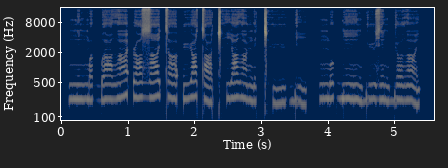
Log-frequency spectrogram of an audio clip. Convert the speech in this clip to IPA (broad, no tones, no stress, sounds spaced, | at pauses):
ŋ ĩ ŋ͡m ʌː ɡ͡b ʌː ðˤ ẽ ʔ ə˞ zˤ i t ʌː ʔ yː tˤ y ǀʰ iː ðˤ ĩ ŋ e ǀʰ yː ɡ͡b i | ŋ͡m o ɡ͡b ĩː ɡ͡b yː z ĩ ɡ͡b y ðˤ ĩ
